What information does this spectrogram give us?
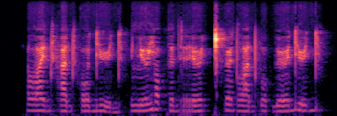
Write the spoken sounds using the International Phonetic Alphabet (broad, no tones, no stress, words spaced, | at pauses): lˠedhadho dyd | lʲojɔkəd røǀʰødlˠadɠo ɠødyd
